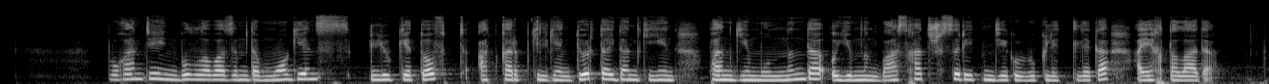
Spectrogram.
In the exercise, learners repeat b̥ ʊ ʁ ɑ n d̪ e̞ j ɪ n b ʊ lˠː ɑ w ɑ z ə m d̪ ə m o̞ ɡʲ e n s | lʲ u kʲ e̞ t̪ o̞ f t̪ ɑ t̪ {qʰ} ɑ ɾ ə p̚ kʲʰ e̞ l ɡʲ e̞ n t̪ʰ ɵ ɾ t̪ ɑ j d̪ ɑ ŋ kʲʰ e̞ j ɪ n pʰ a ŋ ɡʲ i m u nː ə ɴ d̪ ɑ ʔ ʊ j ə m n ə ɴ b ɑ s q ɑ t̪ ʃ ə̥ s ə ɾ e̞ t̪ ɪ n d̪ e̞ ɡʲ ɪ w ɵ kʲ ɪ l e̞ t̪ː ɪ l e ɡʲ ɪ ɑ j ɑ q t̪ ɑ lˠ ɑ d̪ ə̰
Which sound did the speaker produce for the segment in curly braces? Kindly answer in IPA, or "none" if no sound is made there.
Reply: q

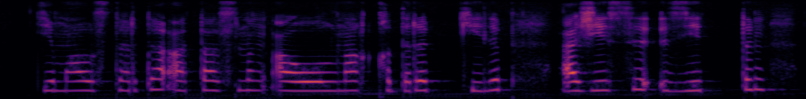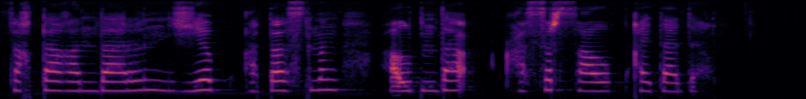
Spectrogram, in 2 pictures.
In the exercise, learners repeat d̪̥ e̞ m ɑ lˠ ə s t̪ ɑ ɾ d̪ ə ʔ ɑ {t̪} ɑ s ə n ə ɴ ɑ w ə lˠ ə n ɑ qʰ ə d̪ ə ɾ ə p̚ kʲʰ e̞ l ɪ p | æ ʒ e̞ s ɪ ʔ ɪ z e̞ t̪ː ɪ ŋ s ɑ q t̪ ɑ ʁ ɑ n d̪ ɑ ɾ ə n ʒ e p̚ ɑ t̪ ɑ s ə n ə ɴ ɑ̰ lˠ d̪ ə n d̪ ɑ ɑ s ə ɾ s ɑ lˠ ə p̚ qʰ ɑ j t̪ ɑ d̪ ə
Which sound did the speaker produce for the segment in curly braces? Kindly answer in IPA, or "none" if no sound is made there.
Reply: t̪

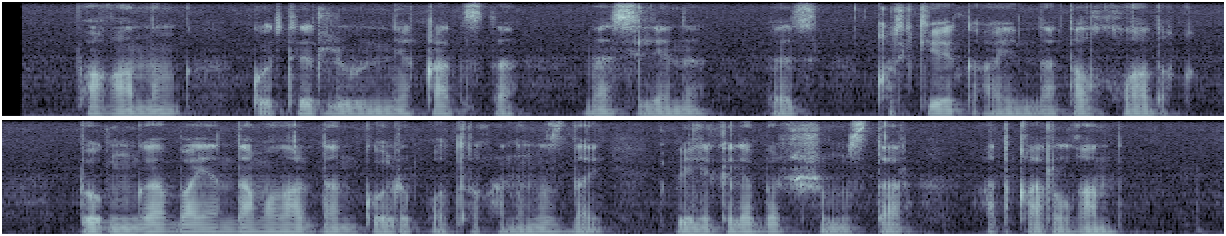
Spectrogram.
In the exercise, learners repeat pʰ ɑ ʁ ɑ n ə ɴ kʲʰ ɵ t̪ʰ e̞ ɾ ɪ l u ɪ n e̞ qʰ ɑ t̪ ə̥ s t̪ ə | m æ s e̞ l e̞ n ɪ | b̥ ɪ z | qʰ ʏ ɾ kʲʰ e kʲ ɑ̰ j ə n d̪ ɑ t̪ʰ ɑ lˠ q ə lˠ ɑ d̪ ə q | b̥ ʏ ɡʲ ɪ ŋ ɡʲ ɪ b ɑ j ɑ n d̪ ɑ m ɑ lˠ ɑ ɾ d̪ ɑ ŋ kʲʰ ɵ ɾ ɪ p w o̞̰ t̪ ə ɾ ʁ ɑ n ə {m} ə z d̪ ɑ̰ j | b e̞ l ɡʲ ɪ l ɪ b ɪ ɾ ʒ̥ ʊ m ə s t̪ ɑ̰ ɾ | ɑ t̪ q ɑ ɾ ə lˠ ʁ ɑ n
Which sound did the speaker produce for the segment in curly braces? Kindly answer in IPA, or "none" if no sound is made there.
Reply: ɴ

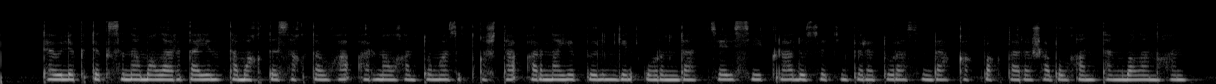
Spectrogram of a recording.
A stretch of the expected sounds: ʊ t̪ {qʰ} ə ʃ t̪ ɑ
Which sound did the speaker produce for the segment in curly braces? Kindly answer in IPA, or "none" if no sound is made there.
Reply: q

